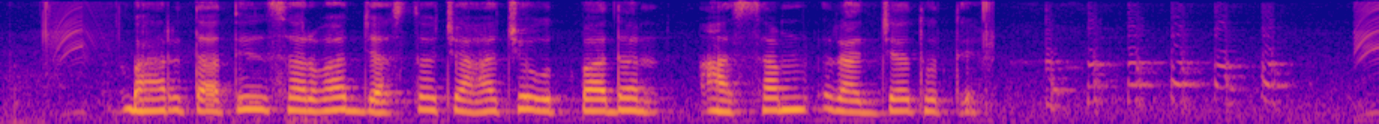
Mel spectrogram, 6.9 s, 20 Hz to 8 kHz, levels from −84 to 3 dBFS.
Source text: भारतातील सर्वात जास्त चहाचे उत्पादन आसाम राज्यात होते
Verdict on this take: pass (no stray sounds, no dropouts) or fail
fail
